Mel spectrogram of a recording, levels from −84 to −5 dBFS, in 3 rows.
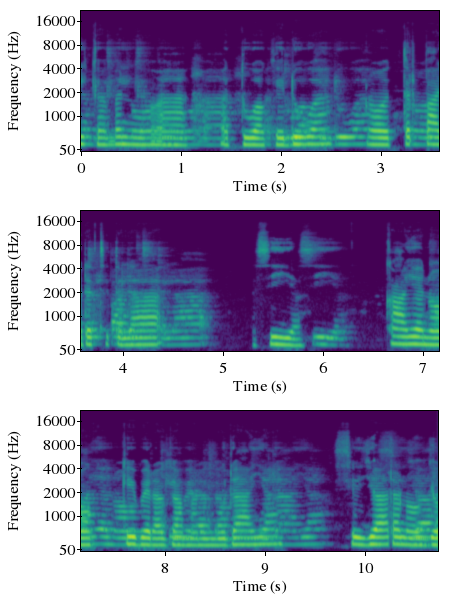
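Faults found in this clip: Echo with no canceller, throughout. Every phrase shadowed by a thinner copy about 9 dB down, trailing by roughly 0.4 s. Far-end loudspeaker leaking into its microphone; acoustic echo cancellation absent or bypassed, so the round trip returns.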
